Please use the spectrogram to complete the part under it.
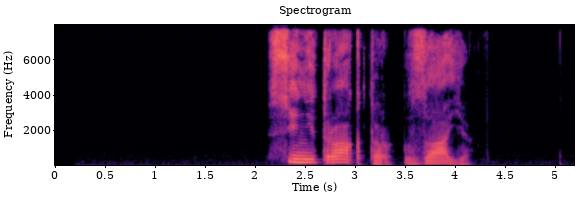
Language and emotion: Russian, positive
